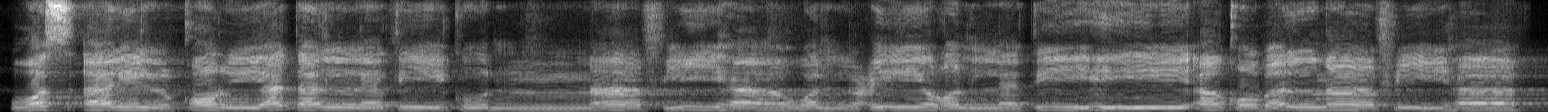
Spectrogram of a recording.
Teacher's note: یہاں پر الف لام حروف قمری عین کے شروع میں ہے تو لام کو پڑھیں گے، الف کو نہیں پڑھیں گے. یہاں پر یا مدہ ہے اور را کو پر زبر، را کو پر پڑھیں گے. · تی میں جو مد ہے مد منفصل ہے، قاف حروف مستعلیہ میں سے ہے اور قاف حروف قلقلہ میں سے بھی ہے، قلقلہ بھی کرنا ہے. نا میں الف مدہ ہے، فی میں یا مدہ ہے اور ہا میں الف مدہ ہے تو ایک الف کے برابر کھینچ کر پڑھیں گے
